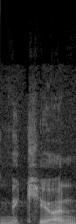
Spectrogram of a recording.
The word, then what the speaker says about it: McEown: That's how you pronounce the spelling of McEwan, but it's a stranger spelling.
